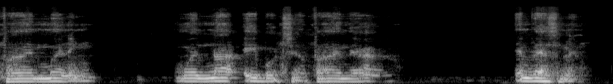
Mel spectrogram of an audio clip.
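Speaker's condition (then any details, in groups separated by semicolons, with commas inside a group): ALS; hoarse voice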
